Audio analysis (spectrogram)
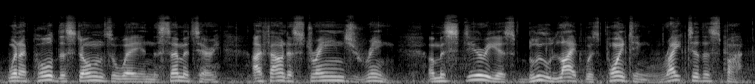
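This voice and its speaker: A curious game hero, level and inquisitive. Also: male voice, a little high, animated, moderate pace, fairly bright tone, a little hiss or hum. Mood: plain. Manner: level, inquisitive, plain delivery. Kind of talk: dubbed game cutscene acting. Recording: game audio with music behind.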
